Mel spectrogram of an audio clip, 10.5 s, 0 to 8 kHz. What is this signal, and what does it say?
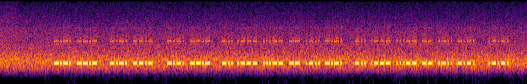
Morse code, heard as a keyed tone, hand-sent with a paddle, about 38 wpm, 610 Hz, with radio static and a narrow filter. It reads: CQ CQ CQ DJ3MLC DJ3MLC <AR>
